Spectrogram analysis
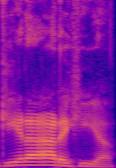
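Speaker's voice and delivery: low, put-on Boston accent, attempted then dropped. Trying out how a person in Boston would say it, Boston accent. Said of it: "how would a, a person in Boston say get out".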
